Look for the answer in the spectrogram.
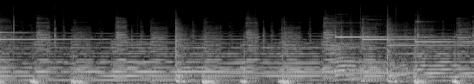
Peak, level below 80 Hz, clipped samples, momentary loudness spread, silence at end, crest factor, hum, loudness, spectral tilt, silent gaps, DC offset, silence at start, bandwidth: -4 dBFS; -32 dBFS; under 0.1%; 4 LU; 0 s; 16 dB; none; -20 LUFS; -6 dB/octave; none; under 0.1%; 0 s; 11.5 kHz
